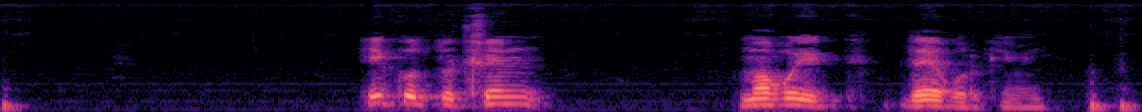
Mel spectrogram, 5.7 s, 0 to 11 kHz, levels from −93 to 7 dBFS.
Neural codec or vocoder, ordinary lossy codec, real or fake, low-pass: none; AAC, 32 kbps; real; 9.9 kHz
